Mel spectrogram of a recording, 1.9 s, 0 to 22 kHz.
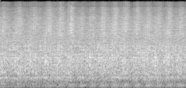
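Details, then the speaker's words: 1995 12-valve P-pump Cummins diesel being built for 600–650hp, rough jiggling idle with occasional miss that clears when revved, firing on all six; owner suspects misinstalled governor springs or misadjusted notch screws. "if you put those Governor Springs in wrong or if you don't adjust those little Notch screws right they say you have a bad idle that might be what I did"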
